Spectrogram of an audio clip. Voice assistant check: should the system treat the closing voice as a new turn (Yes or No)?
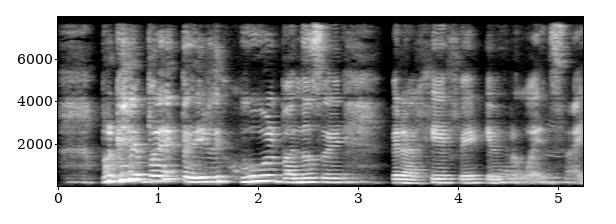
Yes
